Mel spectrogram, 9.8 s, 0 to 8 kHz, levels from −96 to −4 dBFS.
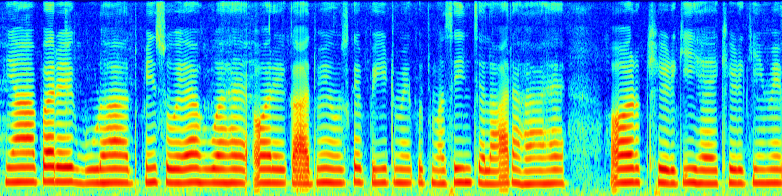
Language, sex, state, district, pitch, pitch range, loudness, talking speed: Hindi, female, Jharkhand, Sahebganj, 210 Hz, 205-215 Hz, -16 LUFS, 145 wpm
